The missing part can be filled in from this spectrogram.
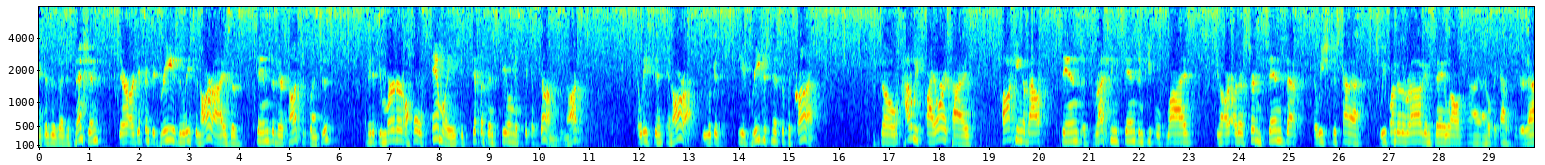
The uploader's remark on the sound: We are aware of and troubleshooting audio issues with the recording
